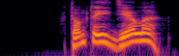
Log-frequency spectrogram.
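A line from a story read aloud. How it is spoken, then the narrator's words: Exclamation. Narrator (Russian): воскликнул Коби и Мамура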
